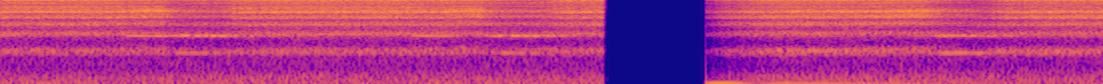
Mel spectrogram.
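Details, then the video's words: Shrill, unbroken cicada buzzing with banded high overtones, cut by a short silent gap halfway through before the same drone resumes. "Cicada ASMR Sleep Nature Sounds"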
